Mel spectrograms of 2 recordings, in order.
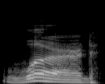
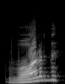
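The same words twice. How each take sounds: First: Word said with an e-like vowel, "wörd", falling. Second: Word? with a full round o, rising; wrong round o. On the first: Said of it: "Більше схоже на звук Е". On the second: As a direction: ask Word? with a plain o, as a wrong guess. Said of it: "Ні". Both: Shown as a demonstration.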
